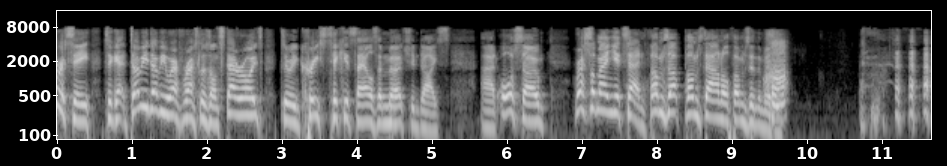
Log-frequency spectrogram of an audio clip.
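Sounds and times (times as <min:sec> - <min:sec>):
speech: 0:00.0 - 0:09.8, 0:10.7 - 0:11.6
nose blowing with a honk: 0:09.4 - 0:09.8.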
